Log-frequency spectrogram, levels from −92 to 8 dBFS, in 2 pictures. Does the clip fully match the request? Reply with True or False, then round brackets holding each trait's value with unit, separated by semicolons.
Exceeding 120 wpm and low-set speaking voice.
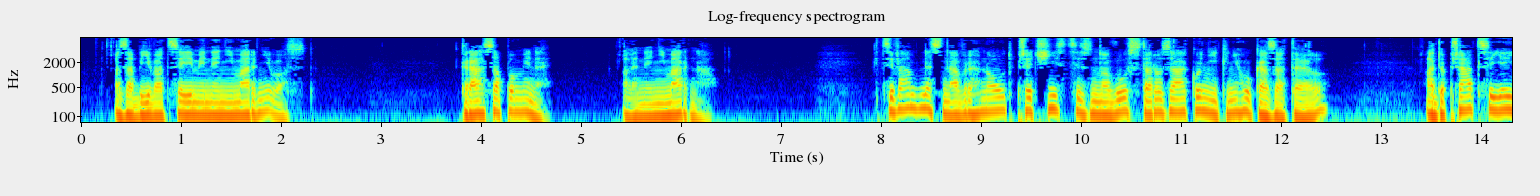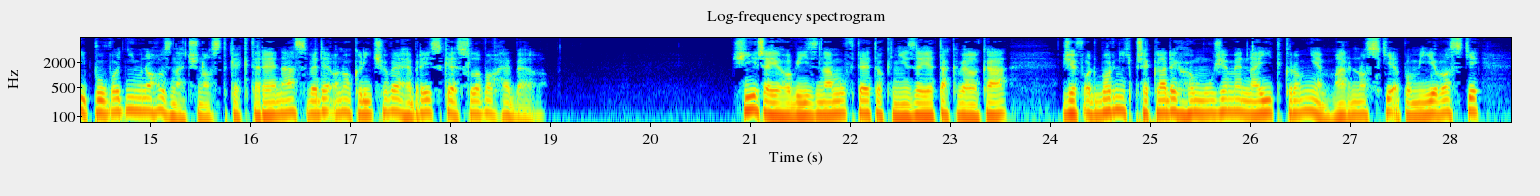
False (115 wpm; 110 Hz)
